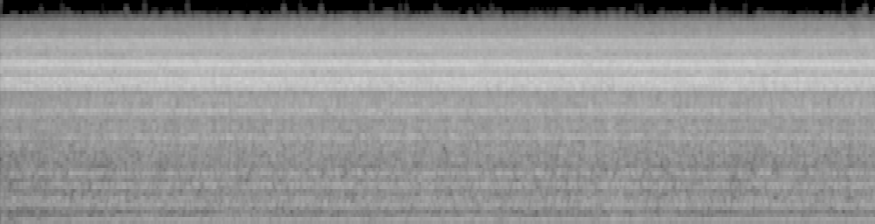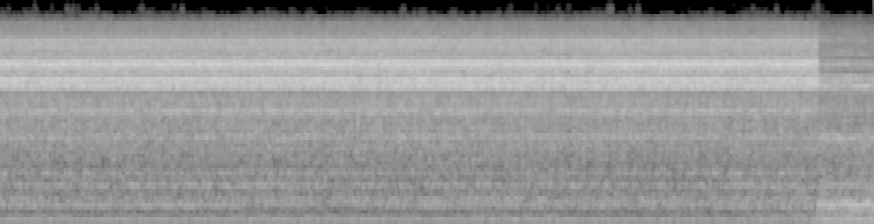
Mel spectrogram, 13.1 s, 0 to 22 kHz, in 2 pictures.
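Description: Engine of a 1968 Ford F100 pickup truck, long left unused, idling at a steady, constant drone from start to finish, with faint high whine and rough vibration throughout and no talking.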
